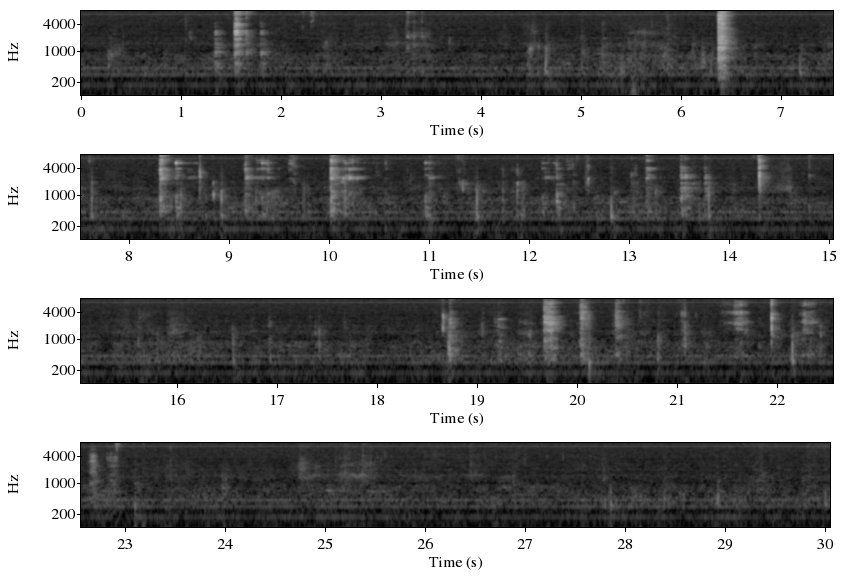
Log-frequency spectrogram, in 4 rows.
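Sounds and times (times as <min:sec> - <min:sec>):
close-up chewing: 0:10.5 - 0:15.0.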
